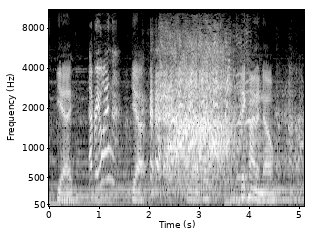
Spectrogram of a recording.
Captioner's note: mob laughs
